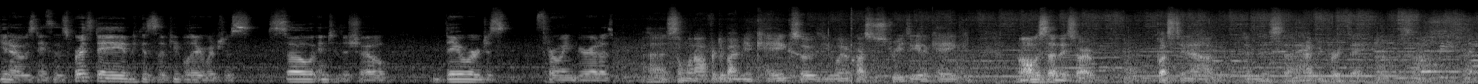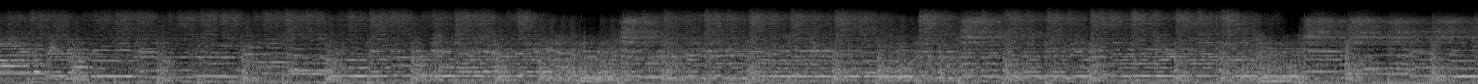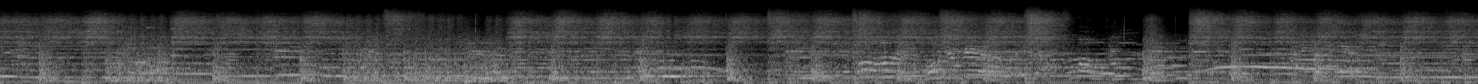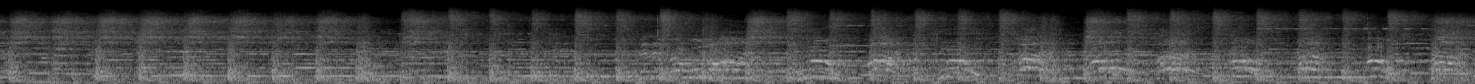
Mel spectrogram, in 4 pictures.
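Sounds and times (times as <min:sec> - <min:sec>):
drum kit: 0:04.4 - 0:40.4, 0:41.0 - 0:59.0
rock band music: 0:06.2 - 0:59.0
people singing: 0:54.3 - 0:59.0.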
